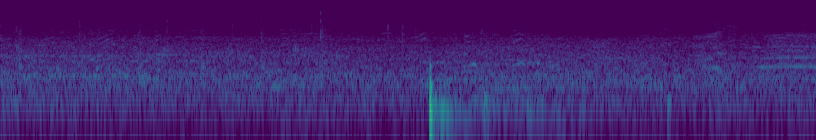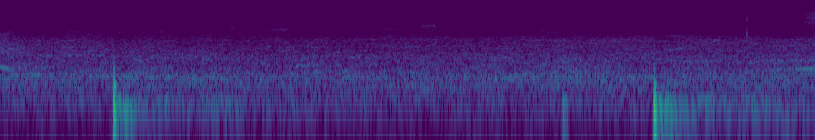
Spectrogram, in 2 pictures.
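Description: Three steel-tip darts thudding one after another into a Unicorn Eclipse Pro bristle dartboard, about two and a half seconds apart, over a steady murmur in the hall.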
